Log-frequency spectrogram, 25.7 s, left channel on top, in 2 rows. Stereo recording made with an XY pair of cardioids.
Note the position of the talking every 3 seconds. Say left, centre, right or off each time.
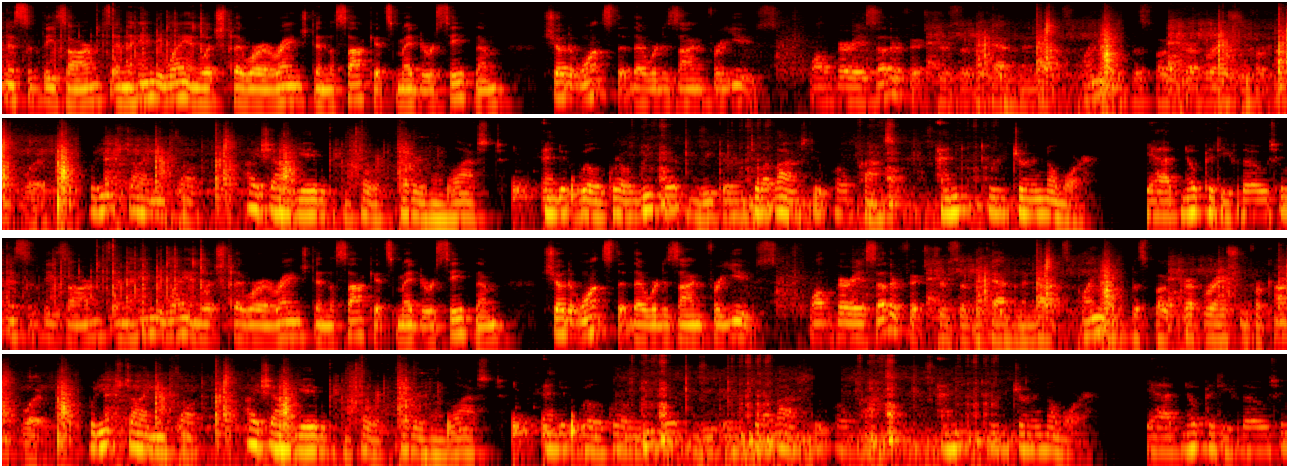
left, centre, right, right, right, centre, left, left, left.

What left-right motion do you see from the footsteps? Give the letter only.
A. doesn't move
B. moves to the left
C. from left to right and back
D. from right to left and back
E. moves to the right
D.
